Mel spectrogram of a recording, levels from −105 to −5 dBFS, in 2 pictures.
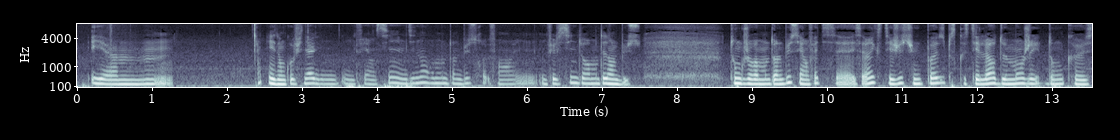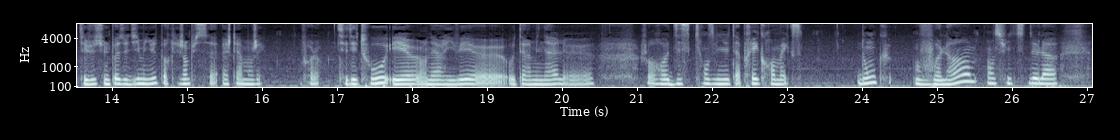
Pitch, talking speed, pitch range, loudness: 210 Hz, 195 wpm, 200-230 Hz, -20 LUFS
